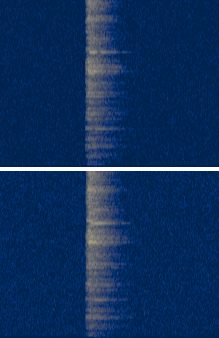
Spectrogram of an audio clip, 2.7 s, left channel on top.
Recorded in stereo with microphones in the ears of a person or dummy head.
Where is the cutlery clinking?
20° left (ahead or behind), 1.5 m.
